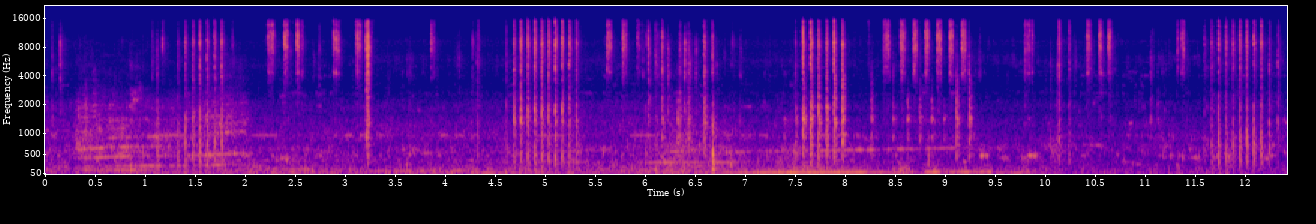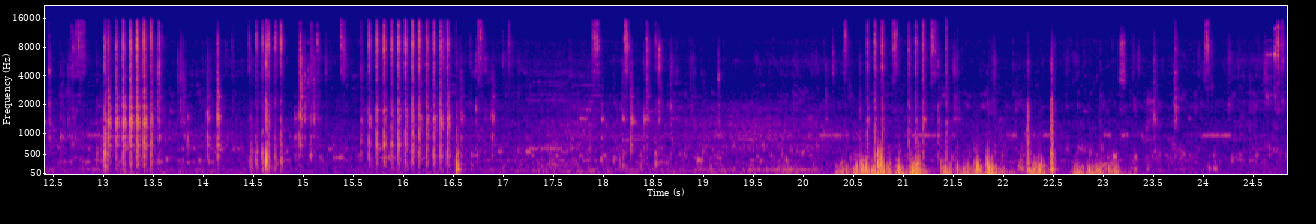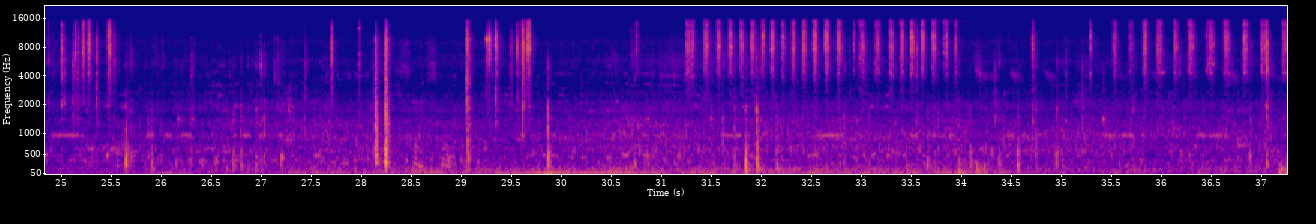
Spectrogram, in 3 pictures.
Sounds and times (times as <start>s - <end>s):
Vehicle: 0.0s - 37.2s.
